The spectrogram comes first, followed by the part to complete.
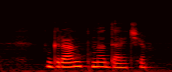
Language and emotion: Russian, neutral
